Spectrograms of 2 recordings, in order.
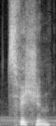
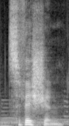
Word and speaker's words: zwischen: The German word for between, zwischen, is not actually pronounced zwischen, it's pronounced zwischen. The SCH in the middle isn't actually pronounced like the English SH, and a lot of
